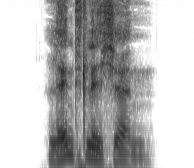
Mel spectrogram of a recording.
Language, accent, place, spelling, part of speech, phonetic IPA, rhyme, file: German, Germany, Berlin, ländlichen, adjective, [ˈlɛntlɪçn̩], -ɛntlɪçn̩, De-ländlichen.ogg
- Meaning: inflection of ländlich: 1. strong genitive masculine/neuter singular 2. weak/mixed genitive/dative all-gender singular 3. strong/weak/mixed accusative masculine singular 4. strong dative plural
